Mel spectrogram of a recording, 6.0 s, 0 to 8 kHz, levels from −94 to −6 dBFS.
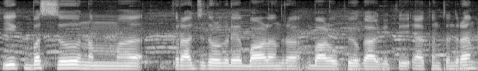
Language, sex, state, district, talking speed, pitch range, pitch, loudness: Kannada, male, Karnataka, Belgaum, 100 wpm, 115-130 Hz, 120 Hz, -15 LUFS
